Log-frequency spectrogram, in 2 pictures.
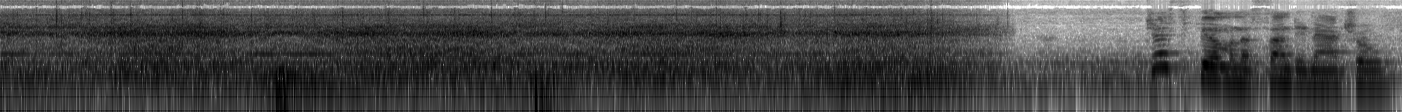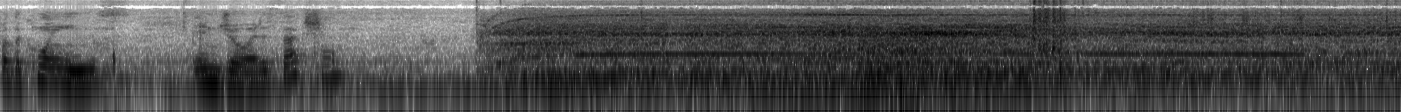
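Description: A vacuum cleaner runs with a loud, steady whine and rush of air.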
